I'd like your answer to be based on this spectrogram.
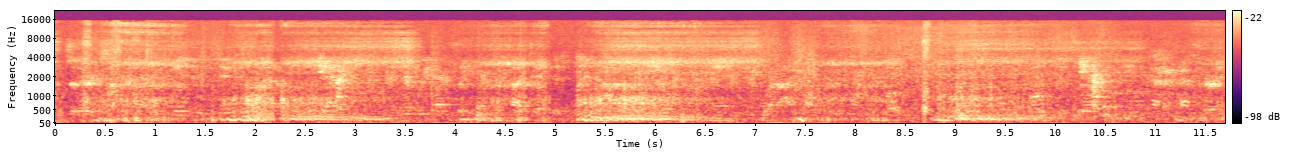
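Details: Sleeping dog, tired, snores with low, rumbling, fluttering noises on each breath, roughly 18 a minute, in a quiet room.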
